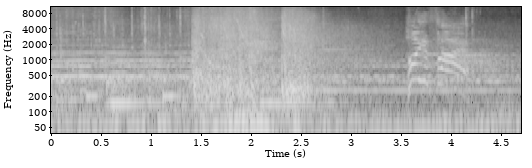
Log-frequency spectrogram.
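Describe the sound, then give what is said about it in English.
Gunfire rings out as two men burst in shooting indiscriminately. Several loud, harsh bursts stand out over a steady low hum, with a long blast near the middle and two shorter cracks toward the end. “The two men burst in, firing indiscriminately, and Lee manages to get a couple of shots off herself.”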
